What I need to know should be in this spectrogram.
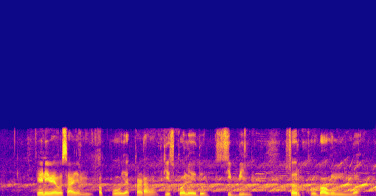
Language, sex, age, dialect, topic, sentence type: Telugu, male, 18-24, Southern, banking, question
